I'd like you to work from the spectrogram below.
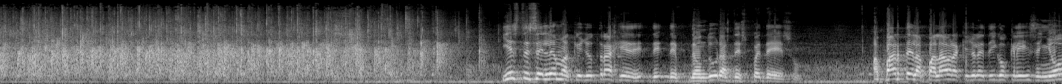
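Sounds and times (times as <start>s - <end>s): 
large audience applauding: 0.0s - 5.1s
speech: 5.0s - 10.6s.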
